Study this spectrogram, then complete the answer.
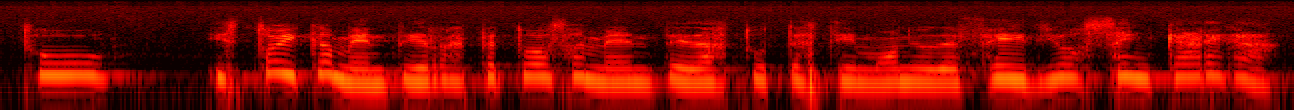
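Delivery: normal talking voice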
